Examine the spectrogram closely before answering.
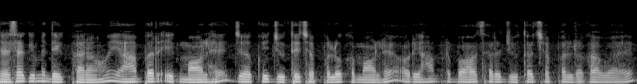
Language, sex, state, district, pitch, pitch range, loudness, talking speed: Hindi, male, Bihar, Katihar, 120 Hz, 115-130 Hz, -19 LUFS, 280 wpm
